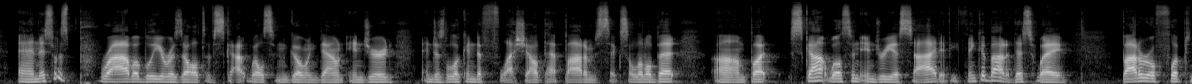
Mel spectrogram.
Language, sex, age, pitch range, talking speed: English, male, 30-49, 115-135 Hz, 195 wpm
